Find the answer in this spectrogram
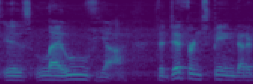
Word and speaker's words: Leuviah: Anyway so leuvia we do know how to pronounce the name in uh English or Latin letters and it is levia again the shem angel of intelligence memory and connecting to the divine.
